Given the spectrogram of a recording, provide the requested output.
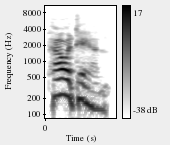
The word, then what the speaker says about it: Powhatan: the beginning you know not to correct you the pronunciation but it's powhatan i grew up probably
